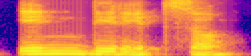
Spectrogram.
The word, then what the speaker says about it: indirizzo: ya kuale ilsuo indiritso bacanya indiritso kayak pizza saya ada ee Z double begitu maka dibacanya jadi ts ya indirits gimana alamatmu Jalan Garibaldi nomor 16 oke baik ini kita masukkan Nah, oke.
